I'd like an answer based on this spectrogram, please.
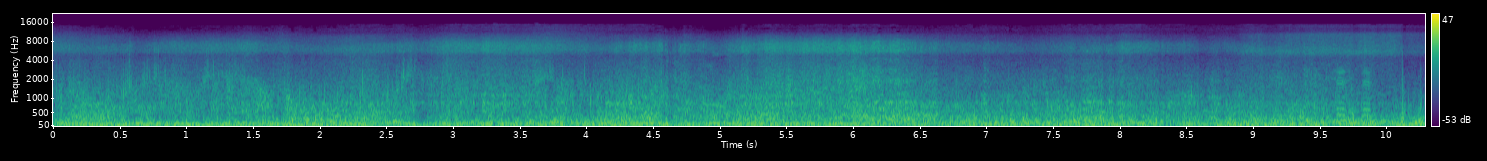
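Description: Heavy wind buffeting the microphone of a camera carried by a moving snowboarder, under the hiss of the snowboard sliding and scraping over packed snow.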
